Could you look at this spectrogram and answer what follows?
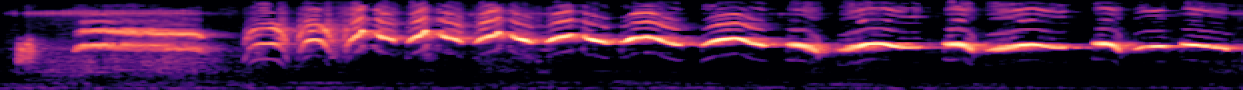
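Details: Chinese hwamei singing in a morning contest and voice training: a short harsh note, then a long chain of clear arched whistles repeated evenly about three times a second, gradually falling in pitch.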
